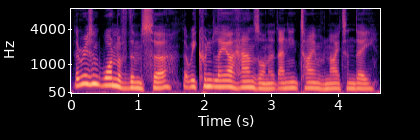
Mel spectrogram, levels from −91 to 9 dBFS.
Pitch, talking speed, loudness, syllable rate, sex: 160 Hz, 260 wpm, -15 LUFS, 5.3 syllables/s, male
